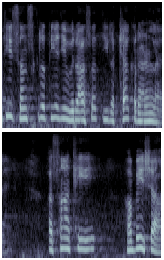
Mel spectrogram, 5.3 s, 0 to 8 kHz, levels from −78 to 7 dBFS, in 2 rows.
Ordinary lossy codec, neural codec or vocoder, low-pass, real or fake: none; vocoder, 44.1 kHz, 128 mel bands every 512 samples, BigVGAN v2; 7.2 kHz; fake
